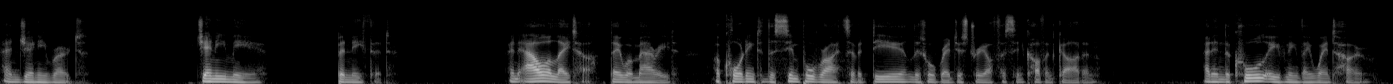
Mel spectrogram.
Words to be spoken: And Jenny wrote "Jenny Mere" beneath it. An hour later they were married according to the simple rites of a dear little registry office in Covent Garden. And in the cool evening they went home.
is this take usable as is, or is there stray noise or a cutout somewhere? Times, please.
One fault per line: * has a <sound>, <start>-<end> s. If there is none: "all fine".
all fine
